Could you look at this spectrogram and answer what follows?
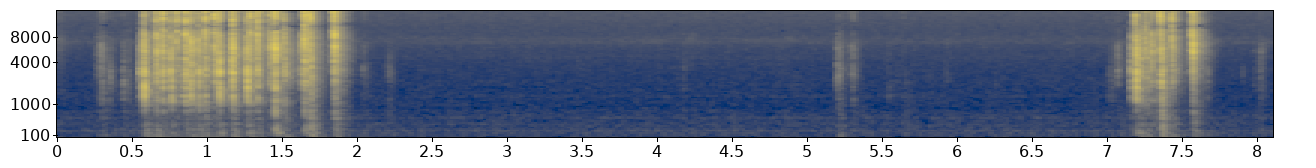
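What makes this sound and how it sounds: Fingertips type on a backlit plastic mechanical keyboard with dark plastic keycaps, producing a fast run of bright, crisp clicks for about a second and a half. A couple of isolated taps follow in a long quiet pause, then a shorter burst of rapid typing ends the clip, each keystroke dry and short with no ring.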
